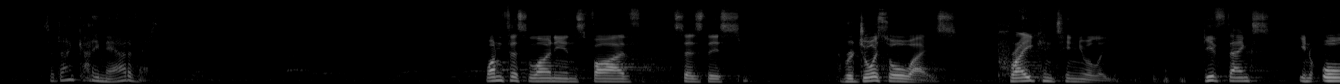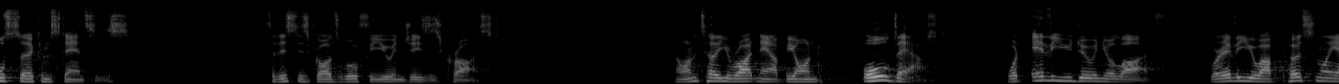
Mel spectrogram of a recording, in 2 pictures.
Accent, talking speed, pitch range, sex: Australian, 115 wpm, 125-165 Hz, male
